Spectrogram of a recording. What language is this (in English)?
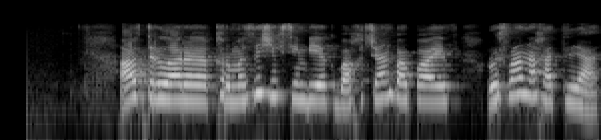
Kazakh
